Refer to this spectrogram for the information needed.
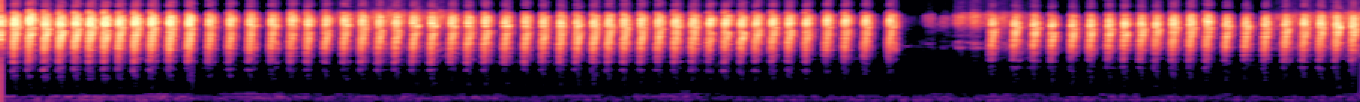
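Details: Grey-cheeked bulbul singing loudly and continuously, a long clear rattling trill of fast buzzy pulses, broken by one brief pause before resuming, with a low background hum throughout.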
